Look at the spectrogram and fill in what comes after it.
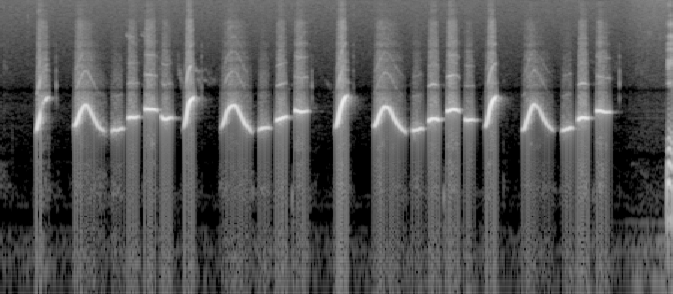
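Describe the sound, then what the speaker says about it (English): A person whistles a strange tune alone, a bright, clear melody of short repeated phrases with rising and falling slides, steady and close with brief gaps between notes. "he started to whistle a strange tune"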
